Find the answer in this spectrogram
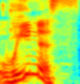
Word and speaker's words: Venus: discovered Wulan W well or weenus that's the pronunciation it was yeah but like we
